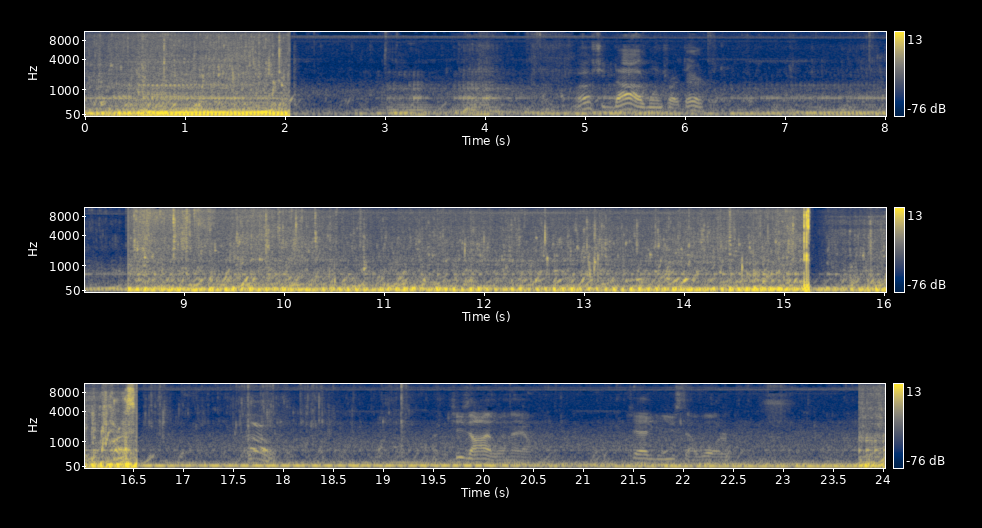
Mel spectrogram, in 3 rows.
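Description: A Honda Pioneer 500 UTV engine idles while standing in water, a low steady rumble that starts loud, drops sharply, then returns in uneven stretches, with a person talking at times.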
